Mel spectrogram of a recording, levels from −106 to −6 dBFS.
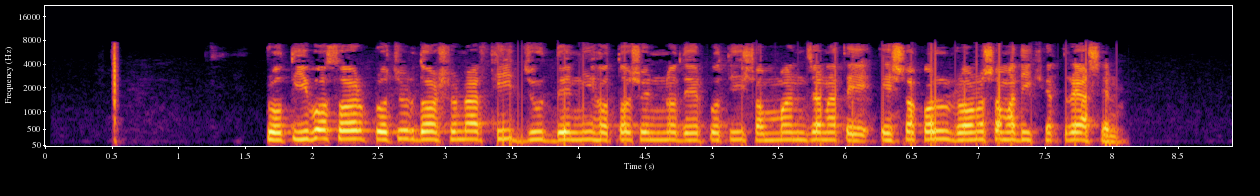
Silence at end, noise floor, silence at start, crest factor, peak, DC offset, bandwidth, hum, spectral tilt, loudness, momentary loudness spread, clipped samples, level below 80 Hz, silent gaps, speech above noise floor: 0.8 s; -77 dBFS; 0.5 s; 16 dB; -2 dBFS; under 0.1%; 7.6 kHz; none; -4.5 dB/octave; -17 LUFS; 8 LU; under 0.1%; -52 dBFS; none; 60 dB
